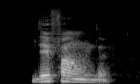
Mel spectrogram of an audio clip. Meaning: second-person singular present subjunctive of défendre
- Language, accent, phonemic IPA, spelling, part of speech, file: French, Canada, /de.fɑ̃d/, défendes, verb, LL-Q150 (fra)-défendes.wav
